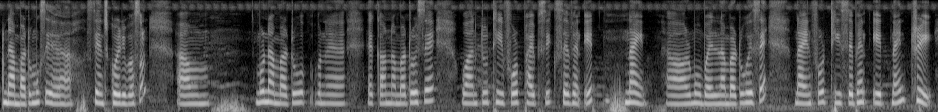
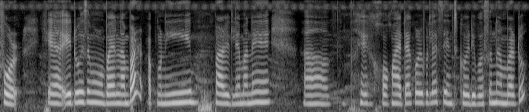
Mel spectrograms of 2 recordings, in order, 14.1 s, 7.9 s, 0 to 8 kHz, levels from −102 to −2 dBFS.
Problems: none marked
